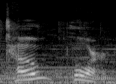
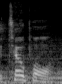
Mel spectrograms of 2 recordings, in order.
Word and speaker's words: Taupō: This is one of the biggest events they've ever had at Toppo. I've learned how to pronounce it. It's to poor. So toppole.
